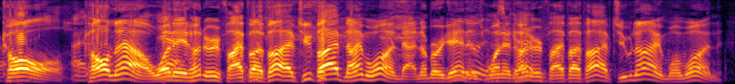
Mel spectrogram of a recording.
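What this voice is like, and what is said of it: Sexy radio announcer voice. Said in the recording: “That was sexy. Sexy radio voice.”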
